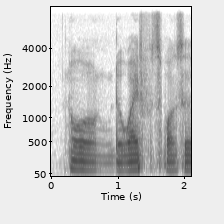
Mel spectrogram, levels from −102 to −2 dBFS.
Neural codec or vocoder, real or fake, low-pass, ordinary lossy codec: none; real; 7.2 kHz; Opus, 64 kbps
